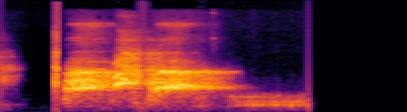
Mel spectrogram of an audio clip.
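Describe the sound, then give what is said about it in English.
A dog barks loudly, two quick back-to-back barks that trail off into a lower, growly rumble before stopping abruptly. No one speaks. “Sorry, before everyone's dog starts freaking out.”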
